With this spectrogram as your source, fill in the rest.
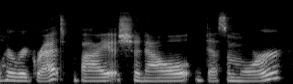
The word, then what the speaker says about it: Desamore: It's called They Call Her Regret by Chanel Desamore. I think the S is silent at the end.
